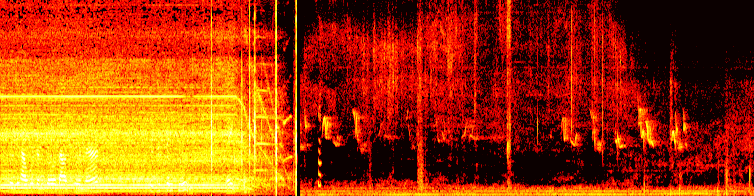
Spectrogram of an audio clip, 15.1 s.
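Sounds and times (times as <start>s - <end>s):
low steady hum: 0.0s - 15.0s
birds chirping: 5.2s - 15.0s.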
